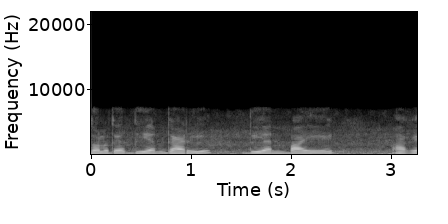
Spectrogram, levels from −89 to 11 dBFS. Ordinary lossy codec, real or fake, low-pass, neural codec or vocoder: none; fake; 7.2 kHz; codec, 16 kHz, 4 kbps, X-Codec, HuBERT features, trained on balanced general audio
